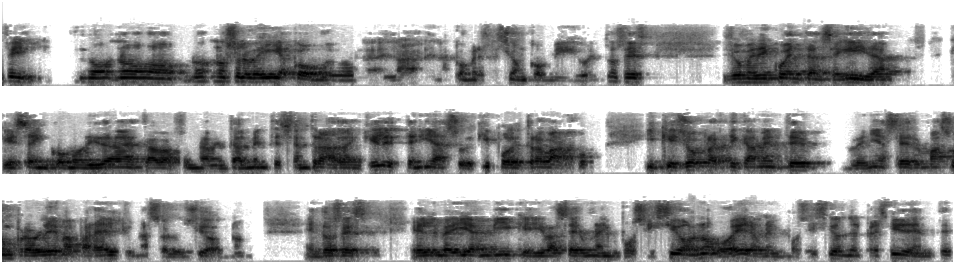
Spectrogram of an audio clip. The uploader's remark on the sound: VIA INSTAGRAM LIVE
